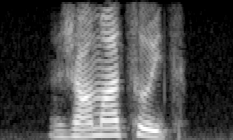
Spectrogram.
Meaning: watch, clock
- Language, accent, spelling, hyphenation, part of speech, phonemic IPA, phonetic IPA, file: Armenian, Eastern Armenian, ժամացույց, ժա‧մա‧ցույց, noun, /ʒɑmɑˈt͡sʰujt͡sʰ/, [ʒɑmɑt͡sʰújt͡sʰ], Hy-ժամացույց.ogg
